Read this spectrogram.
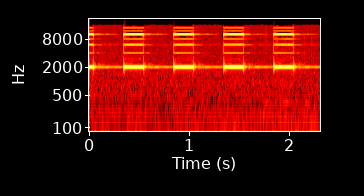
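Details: Toshiba washing machine showing error E2-3: high steady beeps about half a second long, repeating twice a second on a quiet background. Door-lock error alarm; the door lock is being checked.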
